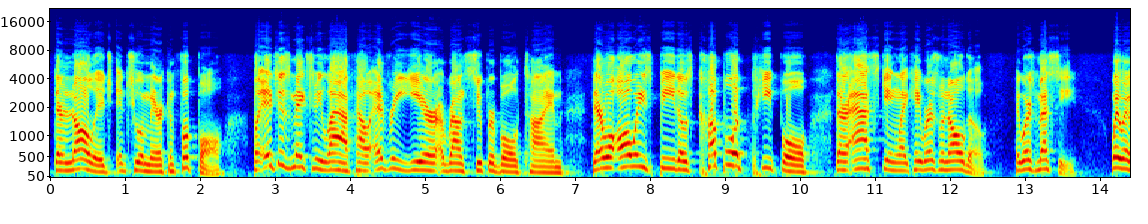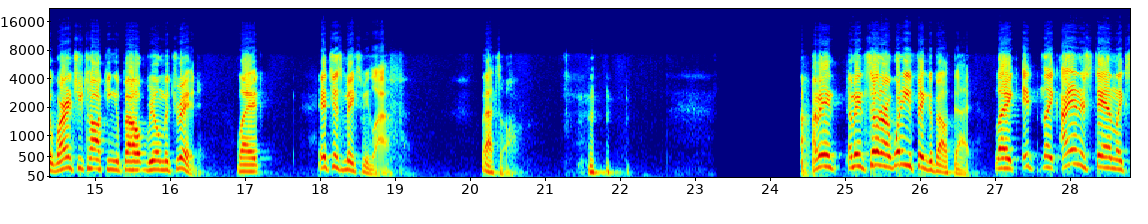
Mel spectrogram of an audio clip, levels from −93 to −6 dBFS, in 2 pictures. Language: English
